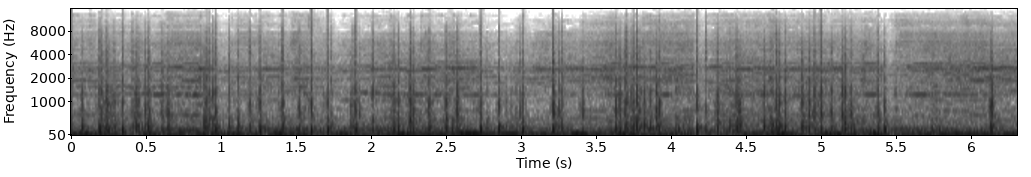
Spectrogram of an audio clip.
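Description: Fireworks display: rapid, overlapping bangs and crackles from aerial shells, comets and crackling stars, with music playing underneath.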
